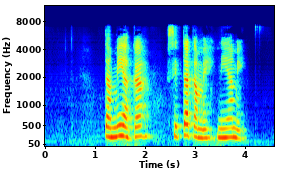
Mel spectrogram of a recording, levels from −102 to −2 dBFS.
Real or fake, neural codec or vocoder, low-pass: fake; codec, 16 kHz, 1 kbps, X-Codec, WavLM features, trained on Multilingual LibriSpeech; 7.2 kHz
